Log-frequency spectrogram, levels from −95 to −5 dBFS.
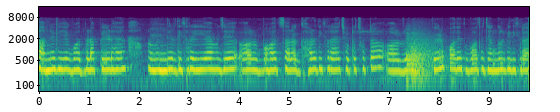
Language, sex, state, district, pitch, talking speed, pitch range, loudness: Hindi, female, Himachal Pradesh, Shimla, 275 Hz, 190 wpm, 270-280 Hz, -16 LUFS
